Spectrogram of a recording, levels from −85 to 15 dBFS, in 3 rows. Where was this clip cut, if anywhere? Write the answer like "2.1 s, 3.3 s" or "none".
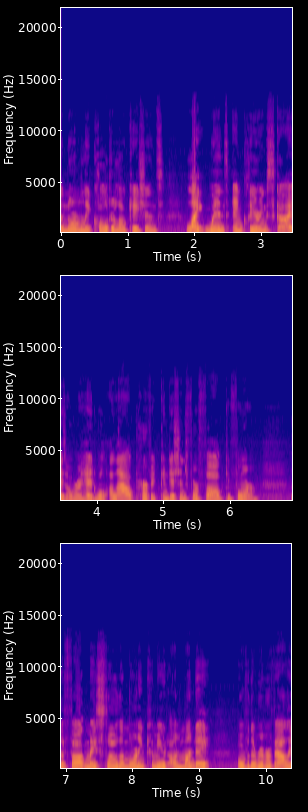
none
